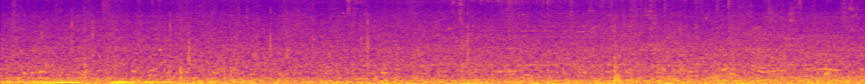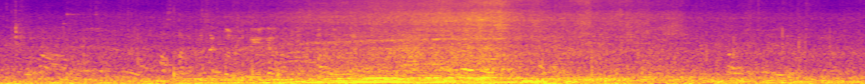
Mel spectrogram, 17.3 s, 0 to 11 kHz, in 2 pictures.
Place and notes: {"title": "Tokyo, Taito district - sounds of the streets on the way to hotel", "date": "2013-03-28 21:44:00", "description": "sounds of the streets in the evening. restaurants, water drops, phone conversations, push carts...", "latitude": "35.71", "longitude": "139.77", "altitude": "14", "timezone": "Asia/Tokyo"}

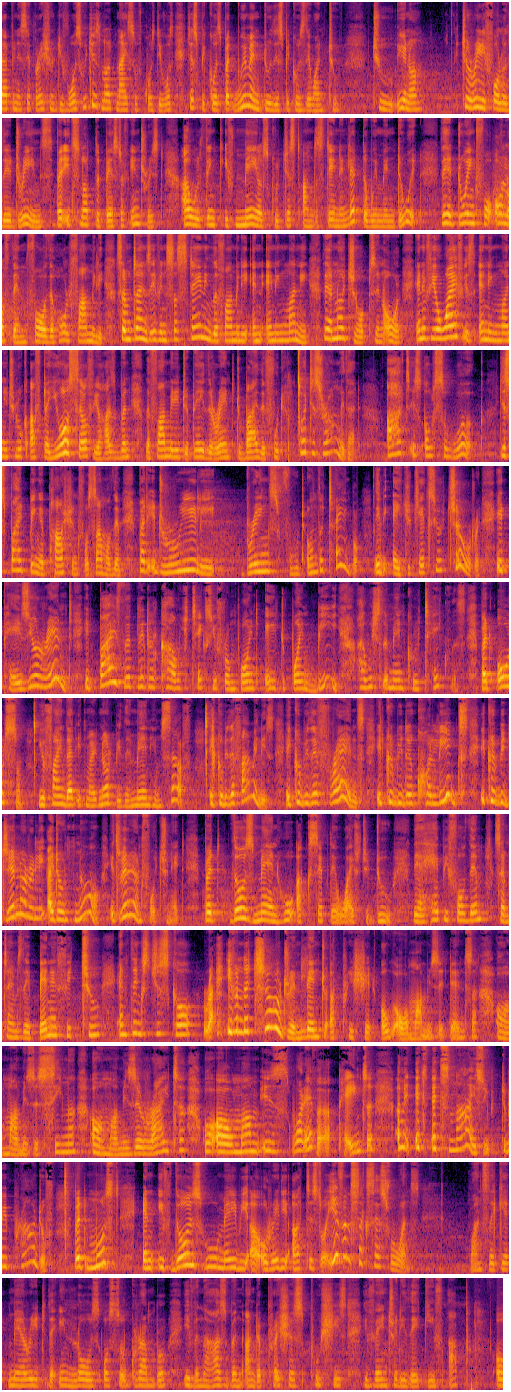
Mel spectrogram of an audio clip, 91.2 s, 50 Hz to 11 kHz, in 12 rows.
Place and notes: {"title": "Library of National Gallery, Harare, Zimbabwe - Virginia Phiri talks women’s struggle and creativity…", "date": "2012-09-17 15:00:00", "description": "We are with the writer Virgina Phiri in the open meeting room adjacent to the library of the National Gallery. It’s a bit “echo-y” in here; but the amplified park preachers from Harare Gardens drove as inside. What you are listening to are the final 10 minutes of a long conversation around Virginia’s life as a woman writer in Zimbabwe. Virginia talks about the struggles that women have to go through and encourages her sistaz in the arts to stand strong in their creative production; “We have always done that!.... traditionally women were allowed to do it…!”.\nFind the complete interview with Virginia Phiri here:", "latitude": "-17.82", "longitude": "31.05", "altitude": "1485", "timezone": "Africa/Harare"}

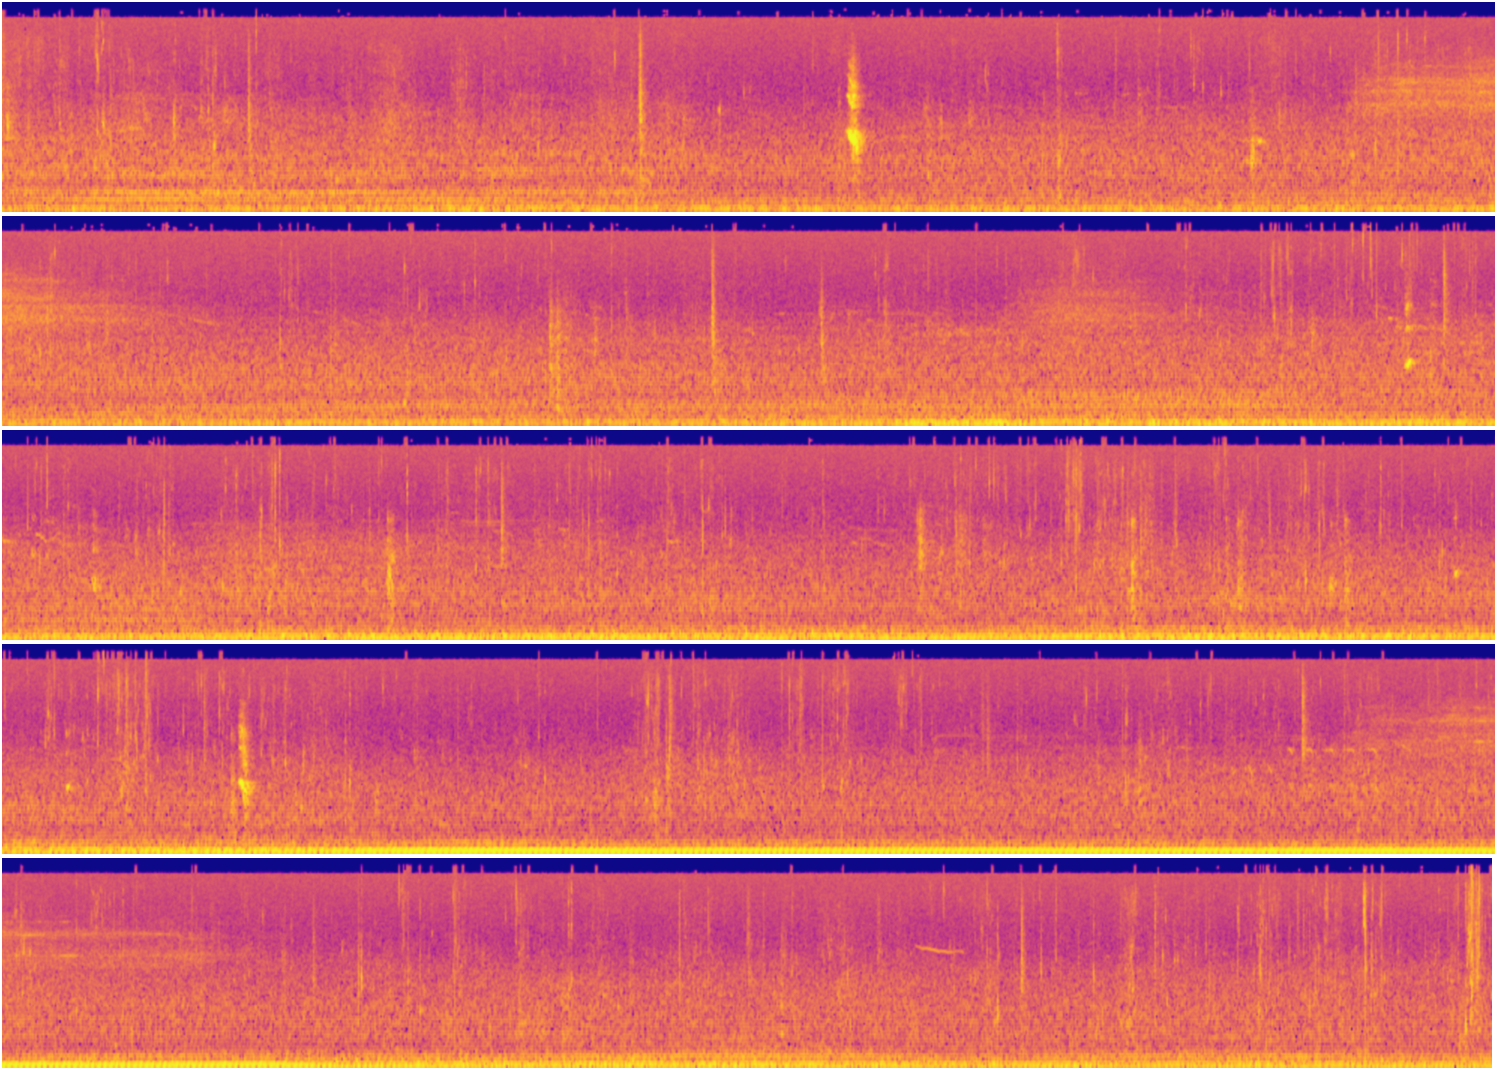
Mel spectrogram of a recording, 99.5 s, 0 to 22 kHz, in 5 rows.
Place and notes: {"title": "Gamle Oslo, Norway - On the pier, close to the opera.", "date": "2011-08-30 13:00:00", "description": "Walking on the pier close to the Oslo opera recording. The ferry going to Denmark on the other side of the harbour. Recording in a water dripping cave underneath the pier.\nRecorded with a Zoom H4n.", "latitude": "59.90", "longitude": "10.75", "altitude": "3", "timezone": "Europe/Oslo"}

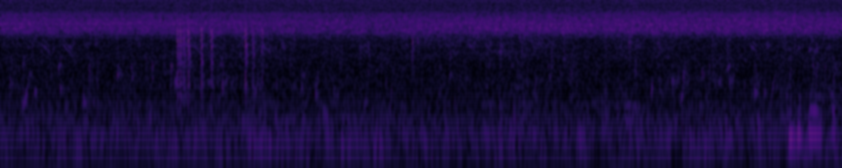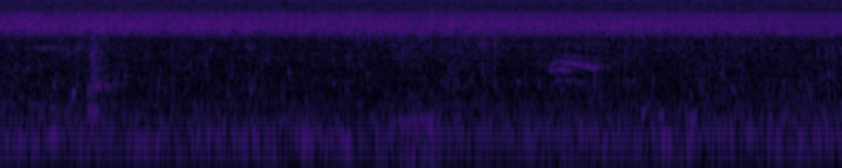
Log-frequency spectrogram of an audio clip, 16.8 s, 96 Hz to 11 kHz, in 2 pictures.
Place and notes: {"title": "Troulos, Greece - poolside ambience", "date": "2022-06-24 07:45:00", "description": "A quiet morning by the pool before too many people are awake. The cicadas are chirping and the hotel puppy has a go at one of the cats. Bliss in the early warm sunshine.", "latitude": "39.14", "longitude": "23.43", "altitude": "17", "timezone": "Europe/Athens"}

